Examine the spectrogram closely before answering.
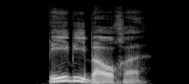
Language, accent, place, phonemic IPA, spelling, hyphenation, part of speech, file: German, Germany, Berlin, /ˈbeːbiˌbaʊ̯xə/, Babybauche, Ba‧by‧bau‧che, noun, De-Babybauche.ogg
- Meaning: dative singular of Babybauch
